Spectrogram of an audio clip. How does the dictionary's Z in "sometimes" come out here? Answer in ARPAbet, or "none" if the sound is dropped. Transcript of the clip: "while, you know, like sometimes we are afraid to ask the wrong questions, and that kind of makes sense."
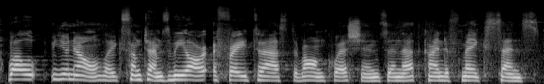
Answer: Z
